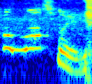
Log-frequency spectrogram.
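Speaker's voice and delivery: squeaky high, mock-sweet how lovely. Real, not acted. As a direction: chirp it with a forced smile. Reacting to friend's news.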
